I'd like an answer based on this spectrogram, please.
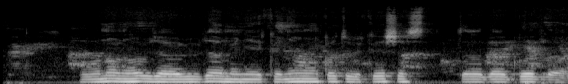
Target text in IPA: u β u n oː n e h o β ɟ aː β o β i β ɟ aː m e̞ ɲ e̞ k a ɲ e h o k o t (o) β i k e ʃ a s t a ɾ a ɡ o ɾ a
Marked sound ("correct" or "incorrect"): incorrect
